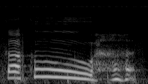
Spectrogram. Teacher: we probably make an extra long U on that one, and we accent the second syllable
